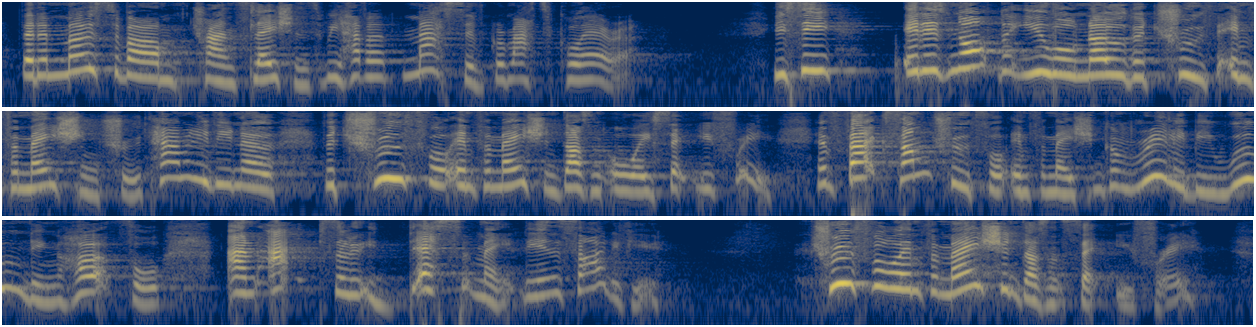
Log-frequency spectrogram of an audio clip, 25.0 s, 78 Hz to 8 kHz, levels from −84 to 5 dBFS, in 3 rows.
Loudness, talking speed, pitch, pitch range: -22 LUFS, 145 wpm, 310 Hz, 265-380 Hz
